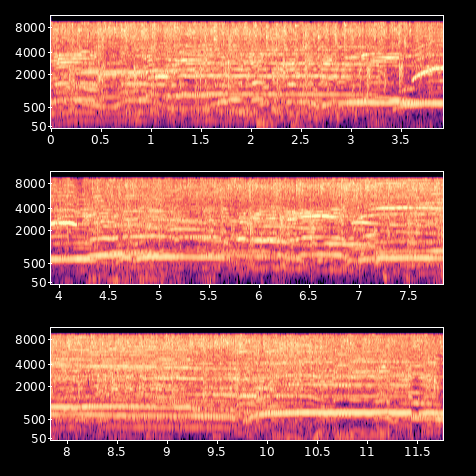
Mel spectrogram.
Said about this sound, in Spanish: Muchas gracias. Y yo quiero, yo sumo mi aplauso al aplauso de ustedes para Tania Gaviota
